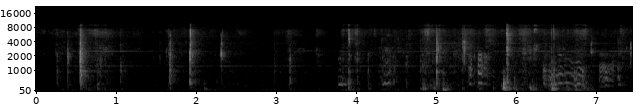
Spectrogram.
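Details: Three baby Chihuahuas play together in a box. Scattered taps and scratches open, then from midway soft puppy whimpers and small squealing growls come in quick bursts over a faint steady room hum.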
